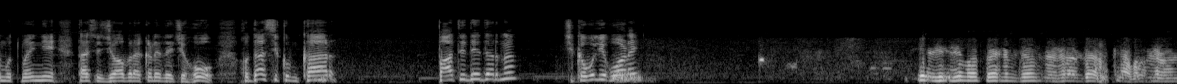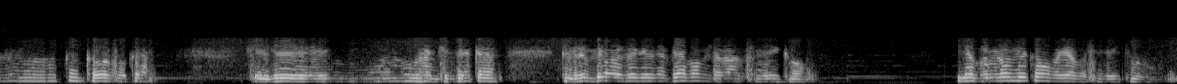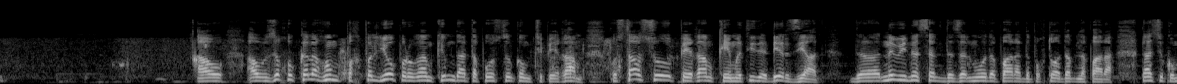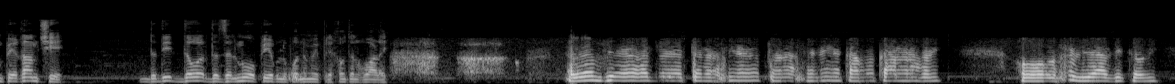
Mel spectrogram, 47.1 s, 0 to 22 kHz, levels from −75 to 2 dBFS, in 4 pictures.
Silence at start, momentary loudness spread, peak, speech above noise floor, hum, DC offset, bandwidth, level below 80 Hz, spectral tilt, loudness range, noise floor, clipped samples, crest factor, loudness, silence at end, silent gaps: 0 s; 13 LU; -2 dBFS; 37 dB; none; under 0.1%; 8.8 kHz; -66 dBFS; -6 dB/octave; 6 LU; -60 dBFS; under 0.1%; 22 dB; -23 LUFS; 0.2 s; none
